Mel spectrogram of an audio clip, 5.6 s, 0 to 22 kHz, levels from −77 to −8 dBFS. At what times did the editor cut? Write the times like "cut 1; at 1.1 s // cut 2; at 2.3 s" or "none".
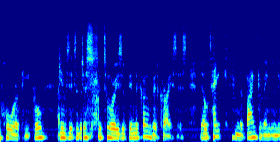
cut 1; at 1.2 s // cut 2; at 1.6 s // cut 3; at 1.9 s // cut 4; at 2.6 s // cut 5; at 4.6 s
